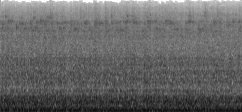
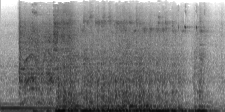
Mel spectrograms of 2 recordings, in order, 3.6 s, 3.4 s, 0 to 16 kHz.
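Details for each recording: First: Fresh 496 big-block Chevy V8 on a run stand, break-in, about 15 minutes running near 170°F, oil pressure 55–70 psi, leaks fixed: deep, even rumble holding steady with no knocks or ticks. Normal idle. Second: Fresh 496 big-block Chevy V8 on a run stand, break-in: starter churns unevenly at a few hundred rpm with no firing after it ran out of gas; fuel-starved dry carburetor, still needs priming. Crank, no start.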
